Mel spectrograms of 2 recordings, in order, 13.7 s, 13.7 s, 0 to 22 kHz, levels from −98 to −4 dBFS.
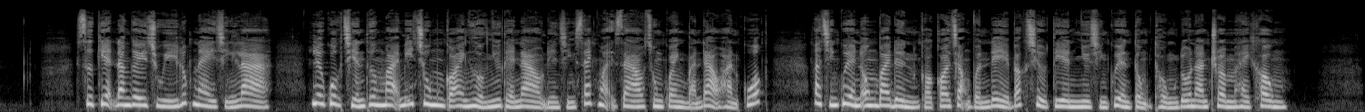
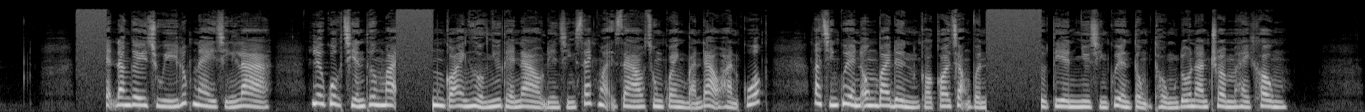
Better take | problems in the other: first | audio cutting out; filled with static; at 1 s, at 4 s and at 10 s for 0.5 s

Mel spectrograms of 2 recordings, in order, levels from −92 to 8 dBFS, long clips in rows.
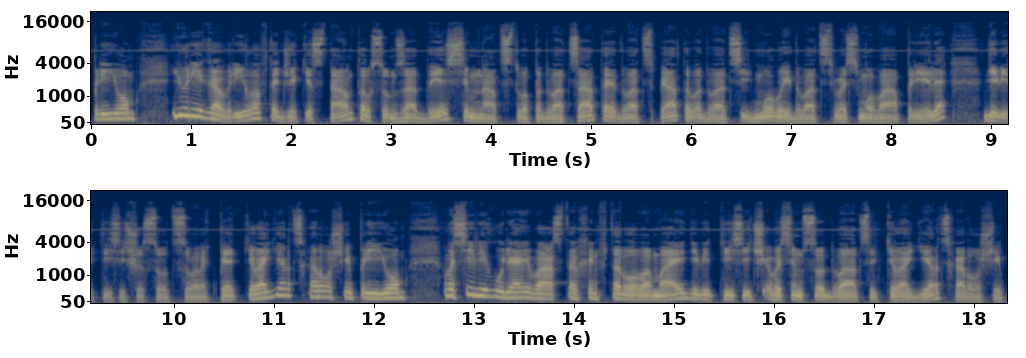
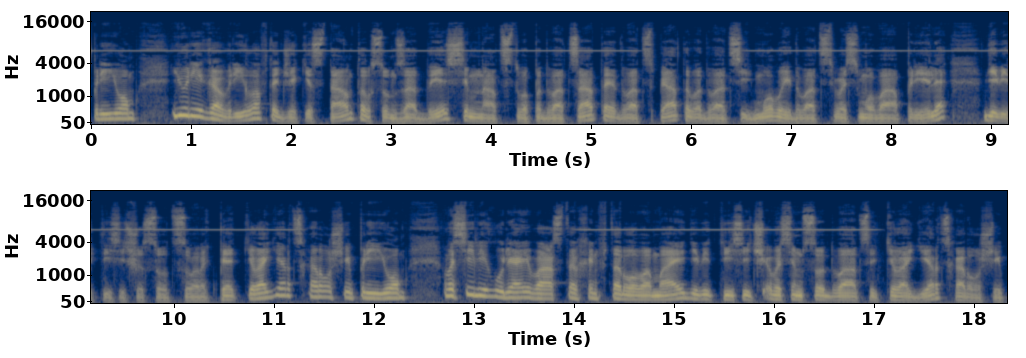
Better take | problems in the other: first | high-pitched whine; loud; until 5.5 s, from 6.5 to 11 s and from 14 to 17 s; 6 kHz, 5 dB below the speech; faint in the first

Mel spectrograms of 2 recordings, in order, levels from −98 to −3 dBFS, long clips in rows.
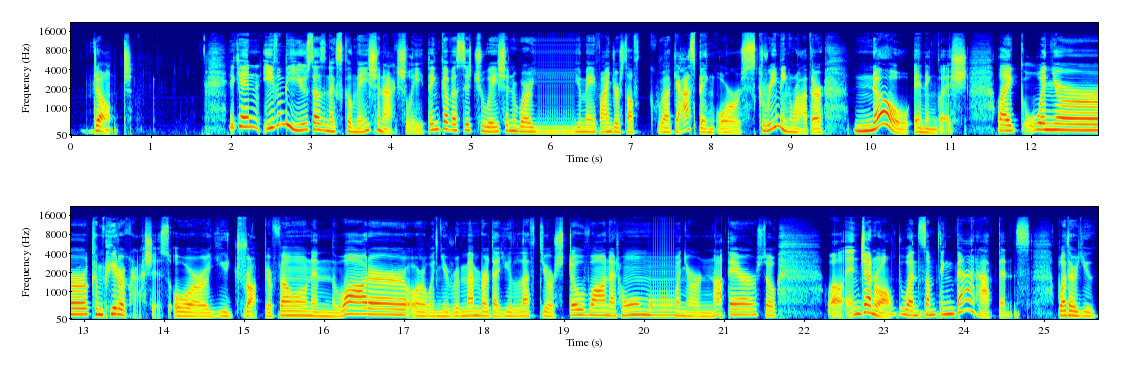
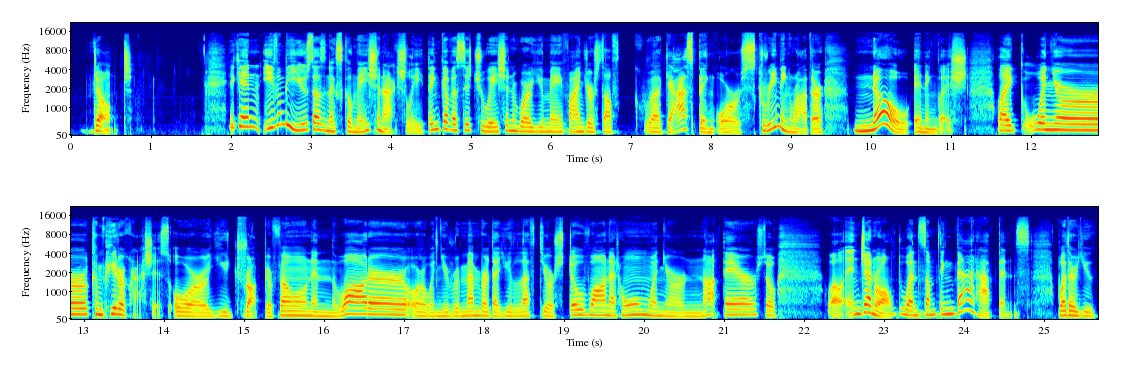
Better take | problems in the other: second | audio freezing; at 6 s and at 20 s

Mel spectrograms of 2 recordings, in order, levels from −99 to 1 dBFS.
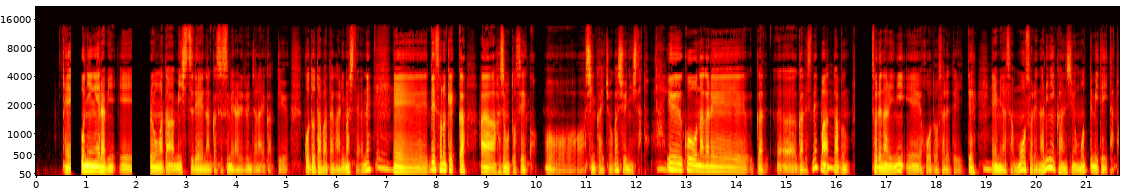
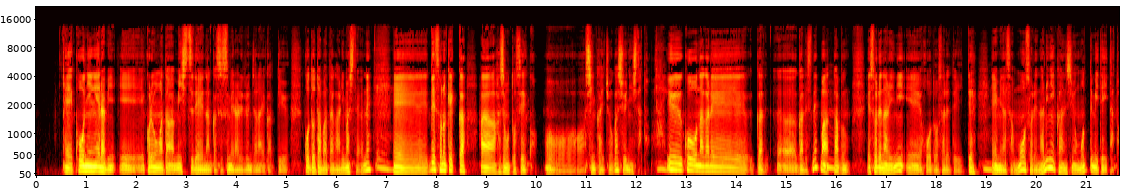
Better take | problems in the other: second | audio cutting out; at 0.5 s, at 2 s and at 16 s

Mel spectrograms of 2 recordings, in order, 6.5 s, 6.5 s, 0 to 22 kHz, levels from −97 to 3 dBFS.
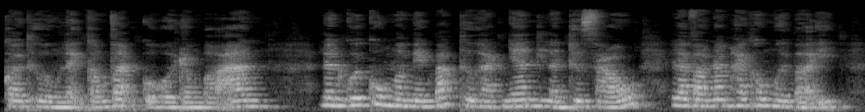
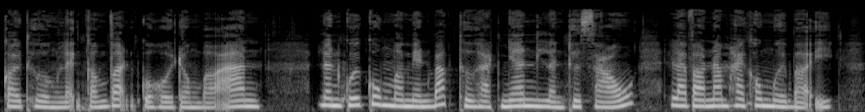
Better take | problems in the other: second | off-mic speech; far // room echo; very slight; dies away in 0.3 s

